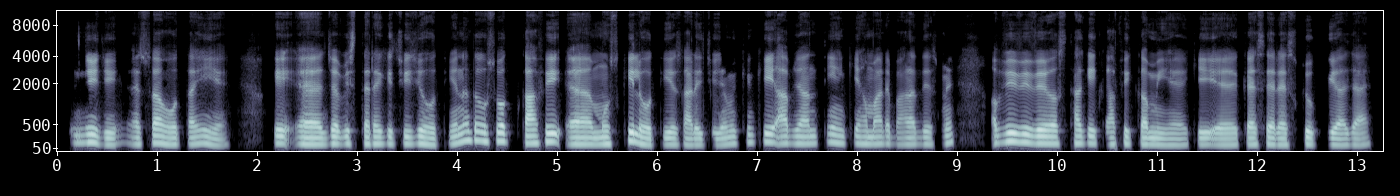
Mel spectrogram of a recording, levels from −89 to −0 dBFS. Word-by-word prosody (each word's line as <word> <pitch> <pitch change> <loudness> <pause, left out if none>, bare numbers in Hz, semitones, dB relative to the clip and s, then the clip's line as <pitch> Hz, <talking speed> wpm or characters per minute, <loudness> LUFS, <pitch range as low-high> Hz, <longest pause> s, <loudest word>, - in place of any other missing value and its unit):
जी, 135 +1 +2
जी। 110 -3 -1 0.2
ऐसा 110 +4 +1
होता 110 -2 0
ही 120 0 0
है 95 -1 -4 0.5
कि 125 -1 +4
अ, 110 -2 +3
जब 120 0 +1
इस 120 - -4
तरह 120 0 +1
की 120 - -2
चीज़ें 120 +1 -2
होती 110 +1 -2
हैं 125 - +1
ना, 165 - +2
तो 170 -1 +1
उस 155 -1 -3
वक़्त 160 -1 +4
काफ़ी 130 +4 +4
अ, 115 -2 +3
मुश्किल 115 +7 +2
होती 110 -1 0
है, 110 - +2
सारी 100 0 -1
चीज़ों 105 +1 -4
में 120 - -1
क्योंकि 145 +1 0
आप 125 - 0
जानती 125 +3 -1
हैं 130 -3 0
कि 130 - -4
हमारे 120 0 -1
भारत 110 -1 -4
देश 115 -1 -5
में, 130 - -3 0.4
अभी 145 +6 +3
भी 145 -2 +3
व्यवस्था 125 0 +3
की 125 0 0
काफ़ी 115 0 -5
कमी 110 -3 0
है 100 0 -4
कि 110 +1 -2 0.2
अ, - - -5
कैसे 110 +1 +1
रेस्क्यू 105 +2 -1
किया 105 -2 -2
जाए? 105 +1 -4
115 Hz, 220 wpm, -22 LUFS, 110-125 Hz, 0.5 s, कि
